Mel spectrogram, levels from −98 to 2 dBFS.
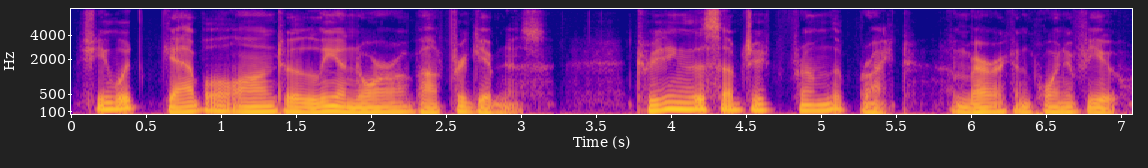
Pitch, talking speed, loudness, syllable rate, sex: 100 Hz, 145 wpm, -17 LUFS, 5.0 syllables/s, male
